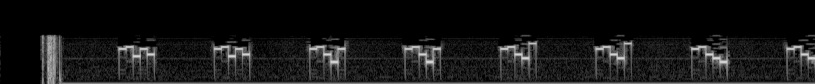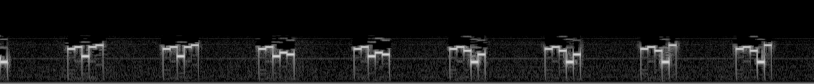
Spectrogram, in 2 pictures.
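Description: Five-tone selective call (ZVEI), heard as quick runs of five tones, tones of about 70 ms. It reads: 89485 89485 89518 89518 89533 89533 89531 89531 89490 89490 89465 89465 89715 89715 89710 89710
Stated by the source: ZVEI five-tone selective call received on an SDR.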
